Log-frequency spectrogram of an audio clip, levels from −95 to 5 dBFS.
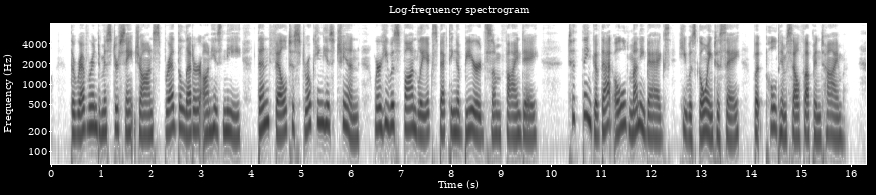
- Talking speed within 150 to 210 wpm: Yes, average, 165 wpm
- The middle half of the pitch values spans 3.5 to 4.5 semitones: Yes, average, 3.8 semitones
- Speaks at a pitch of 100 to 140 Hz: No, high, 190 Hz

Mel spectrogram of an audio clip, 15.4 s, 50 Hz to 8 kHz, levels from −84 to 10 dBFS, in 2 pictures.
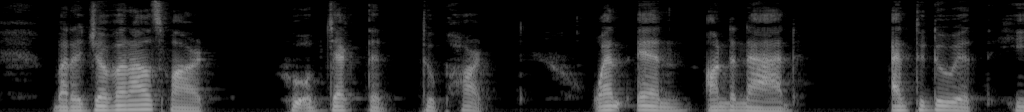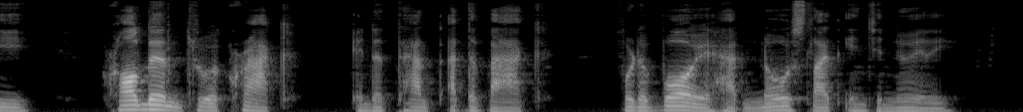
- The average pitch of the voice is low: Yes, very low, 95 Hz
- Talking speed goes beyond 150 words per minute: No, average, 140 wpm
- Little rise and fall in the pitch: No, average, 3.6 semitones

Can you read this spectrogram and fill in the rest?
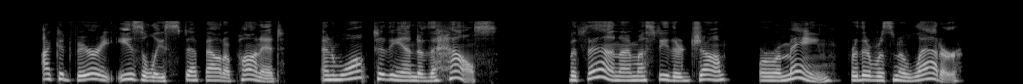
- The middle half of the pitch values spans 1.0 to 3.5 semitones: No, average, 4.2 semitones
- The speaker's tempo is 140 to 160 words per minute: No, average, 170 wpm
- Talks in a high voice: Yes, high, 200 Hz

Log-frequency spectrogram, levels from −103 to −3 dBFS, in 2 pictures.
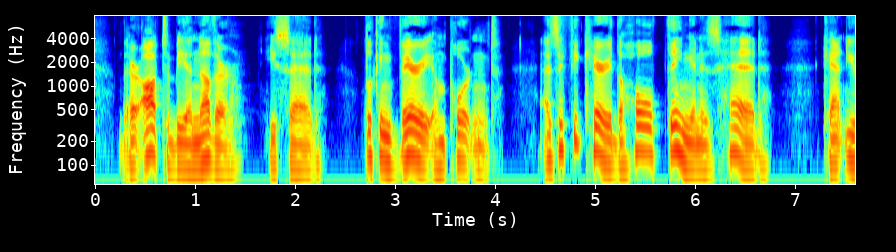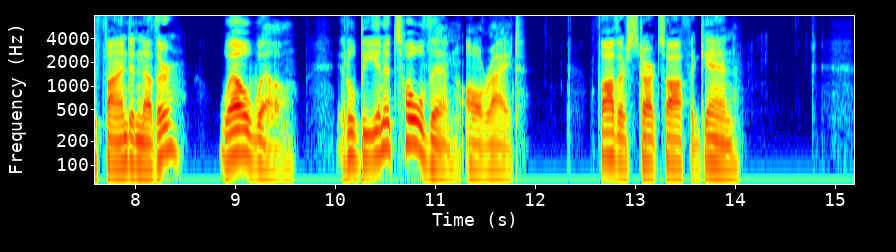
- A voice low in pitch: Yes, low, 110 Hz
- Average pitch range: Yes, average, 5.0 semitones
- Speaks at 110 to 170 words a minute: Yes, average, 150 wpm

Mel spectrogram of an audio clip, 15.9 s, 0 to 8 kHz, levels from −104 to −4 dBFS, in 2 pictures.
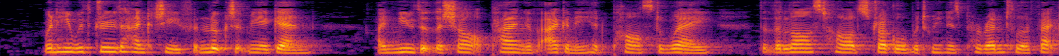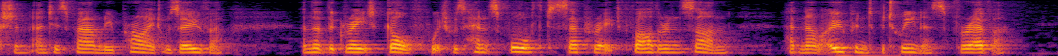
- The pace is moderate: No, fast, 215 wpm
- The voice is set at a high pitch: Yes, high, 195 Hz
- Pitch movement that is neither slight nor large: No, narrow, 1.7 semitones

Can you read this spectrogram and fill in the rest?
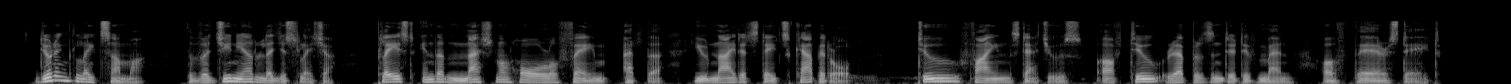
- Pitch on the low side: Yes, very low, 95 Hz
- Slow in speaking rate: Yes, slow, 115 wpm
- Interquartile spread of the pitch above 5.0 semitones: Yes, wide, 5.4 semitones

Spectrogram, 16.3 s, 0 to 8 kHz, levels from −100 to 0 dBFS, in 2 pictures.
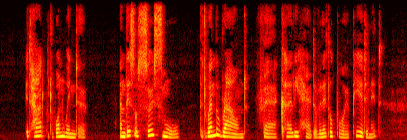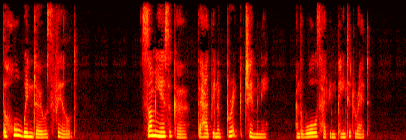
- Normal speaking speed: Yes, average, 165 wpm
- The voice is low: No, high, 210 Hz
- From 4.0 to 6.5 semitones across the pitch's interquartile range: Yes, average, 4.5 semitones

